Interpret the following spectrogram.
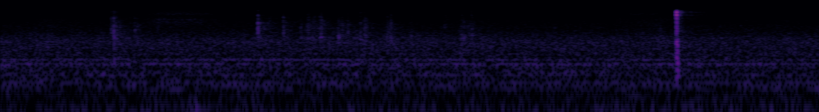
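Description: Faint computer keyboard typing: a few soft, scattered key clicks over quiet room tone, then one sharper click about three and a half seconds in.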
